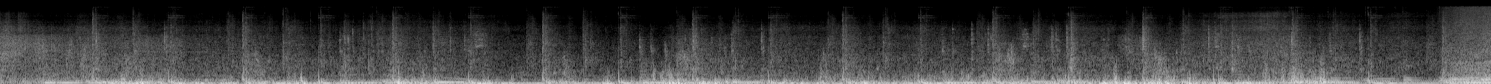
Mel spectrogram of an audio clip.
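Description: Background music with a bass line and a steady beat, over wind noise on the microphone.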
